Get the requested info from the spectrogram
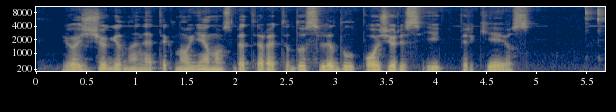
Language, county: Lithuanian, Marijampolė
